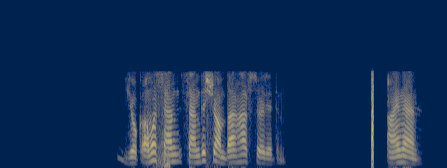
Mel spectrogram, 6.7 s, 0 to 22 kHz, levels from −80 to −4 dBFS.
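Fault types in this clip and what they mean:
Bluetooth CVSD headset codec: The speech runs through the narrowband headset codec, which sends one up-or-down bit per sample at 64 kHz and keeps adapting its step size. The audio is held to roughly 200 Hz to 3.7 kHz, so it sounds boxed-in and telephone-like. The codec damage is plainly audible: a granular hiss sits under the speech, s sounds turn scratchy, and loud bright moments smear where the step size can't keep up.
Bit errors on a Bluetooth voice link: Bits on the headset link were corrupted from 2.35 to 2.55 s, at an error rate of roughly a few percent. Each bit in this kind of coding moves the signal by only one small step, and a wrong step fades out quickly. The result is a rushing, crackly burst of noise laid over the speech for about a fifth of a second, not a sharp click.
Wireless microphone squelch dropout: At 5.56 s the radio signal of the wireless microphone faded far enough that the receiver's squelch shut the output off. 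Close to the fade the hiss rises, and then the sound drops into near silence for about 13 ms. By 5.63 s the speech has returned, and a little noise may come back with it.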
